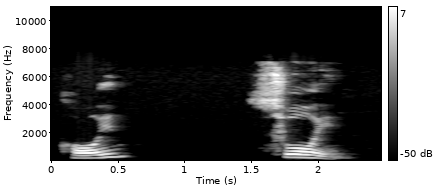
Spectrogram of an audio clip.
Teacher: 단어 끝에 오면 니 발음이 아닌 인 발음이 됩니다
